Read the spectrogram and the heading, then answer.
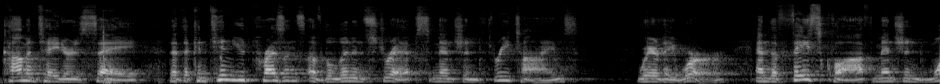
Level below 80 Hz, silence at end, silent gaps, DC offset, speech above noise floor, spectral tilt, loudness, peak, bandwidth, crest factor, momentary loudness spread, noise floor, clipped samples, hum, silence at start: -68 dBFS; 0 s; none; under 0.1%; 36 dB; -5 dB/octave; -27 LUFS; -6 dBFS; 18 kHz; 20 dB; 10 LU; -63 dBFS; under 0.1%; none; 0.05 s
